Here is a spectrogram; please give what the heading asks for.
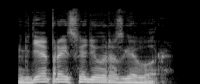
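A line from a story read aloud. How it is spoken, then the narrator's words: Gloomy. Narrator (Russian): После недолгого раздумья Элеонора мрачно сказала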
